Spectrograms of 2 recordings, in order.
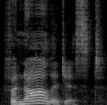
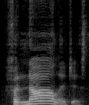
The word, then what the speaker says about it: phonologist: that phonology the person phonologist phonologist notice those o's they're not all the same sound they're all different do you see the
